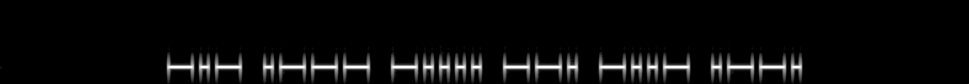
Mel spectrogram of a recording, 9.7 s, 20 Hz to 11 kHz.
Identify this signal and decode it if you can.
Morse code, heard as a keyed tone, about 15 wpm, 700 Hz. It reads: KJ6GXP
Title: Speed Racing - USA 2x3 Call Signs 15wpm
